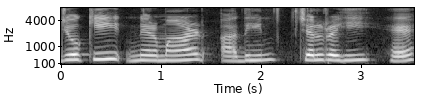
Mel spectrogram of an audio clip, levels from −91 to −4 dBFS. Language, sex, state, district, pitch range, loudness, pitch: Hindi, female, Madhya Pradesh, Umaria, 255-285 Hz, -17 LUFS, 270 Hz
